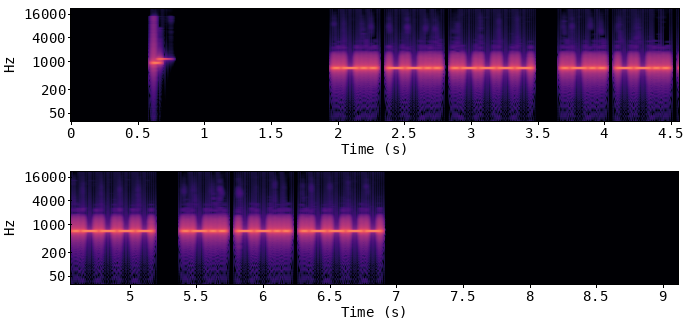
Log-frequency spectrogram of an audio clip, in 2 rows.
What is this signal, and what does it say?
Morse code, heard as a keyed tone, about 34 wpm, 700 Hz. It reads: LZ1 LZ1 LZ1
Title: Callsign Prefixes for Top 25 DXCC - Repeated 3x - 35wpm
